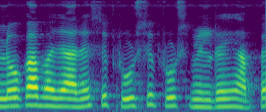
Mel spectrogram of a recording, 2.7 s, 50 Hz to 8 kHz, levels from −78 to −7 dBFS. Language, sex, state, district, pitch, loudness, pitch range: Hindi, female, Haryana, Rohtak, 215 Hz, -19 LUFS, 200-225 Hz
